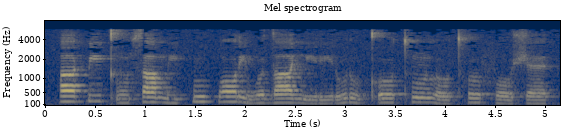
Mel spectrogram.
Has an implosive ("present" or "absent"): absent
